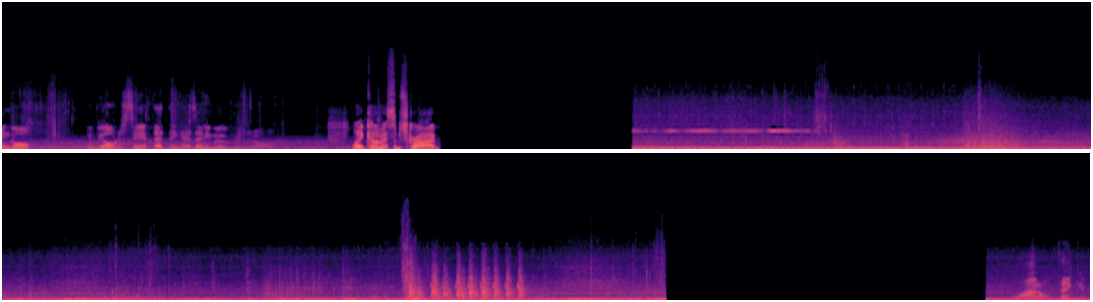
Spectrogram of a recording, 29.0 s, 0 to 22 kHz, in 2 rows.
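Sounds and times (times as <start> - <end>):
truck engine straining: 8.4 - 23.4.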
